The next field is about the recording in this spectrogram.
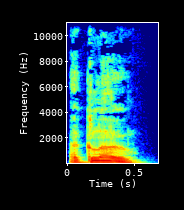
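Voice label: "aglow", British English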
